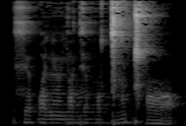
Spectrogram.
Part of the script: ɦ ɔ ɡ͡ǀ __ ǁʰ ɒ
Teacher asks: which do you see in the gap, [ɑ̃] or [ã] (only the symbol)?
ã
